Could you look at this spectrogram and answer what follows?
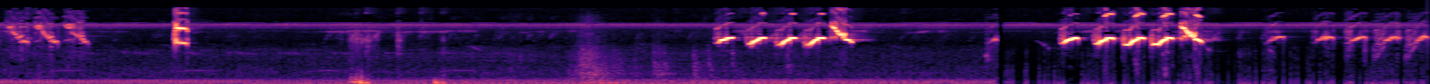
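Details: Double-collared seedeater father and son giving warm-up song for black and brown seedeaters: short chip groups, low rumbling in the first half, then two bursts of five rapid slurred whistles several seconds apart, trailing into softer repeated notes; steady thin high tone.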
